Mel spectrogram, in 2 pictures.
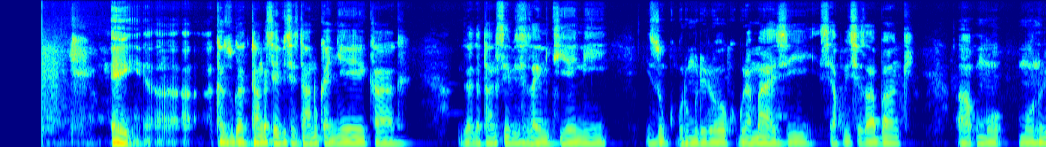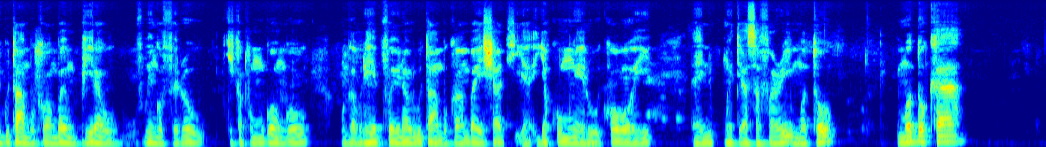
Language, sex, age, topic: Kinyarwanda, male, 18-24, government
